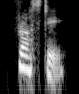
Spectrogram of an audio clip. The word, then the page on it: frosty: Indian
